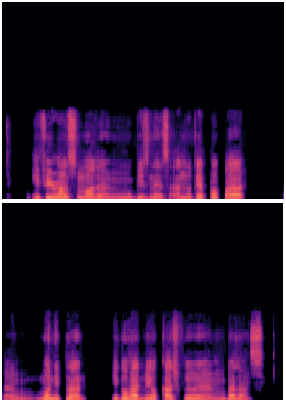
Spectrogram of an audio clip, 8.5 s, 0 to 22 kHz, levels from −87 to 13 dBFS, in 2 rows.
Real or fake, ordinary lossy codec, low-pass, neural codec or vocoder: fake; MP3, 96 kbps; 9.9 kHz; codec, 16 kHz in and 24 kHz out, 1.1 kbps, FireRedTTS-2 codec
